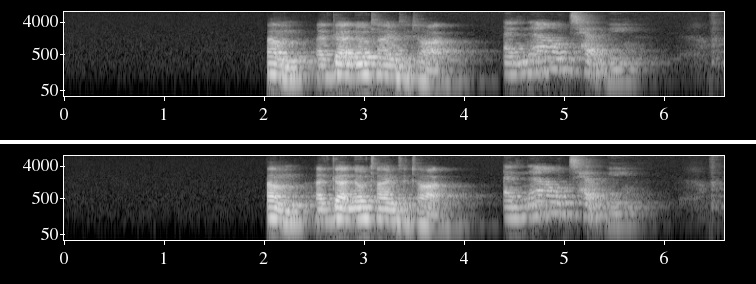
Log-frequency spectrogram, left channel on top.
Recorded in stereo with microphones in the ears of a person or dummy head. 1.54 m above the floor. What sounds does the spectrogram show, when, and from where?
2.0 s a man speaking: 60° right (ahead or behind), 0.7 m
4.4 s a man speaking: 75° right (ahead or behind), 1.6 m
